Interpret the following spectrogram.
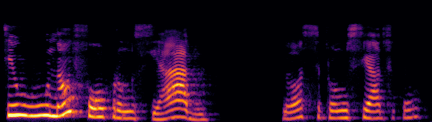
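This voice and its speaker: Brazilian woman, grammar teacher, slightly high voice, unhurried, dull lo-fi audio. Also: lively intonation, a little mellow. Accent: Brazilian Portuguese. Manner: slow, repeats words aloud to show pronunciation, checks in with "tá?" and "ok?". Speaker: Portuguese teacher for civil service exams. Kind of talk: explaining grammar at a whiteboard.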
